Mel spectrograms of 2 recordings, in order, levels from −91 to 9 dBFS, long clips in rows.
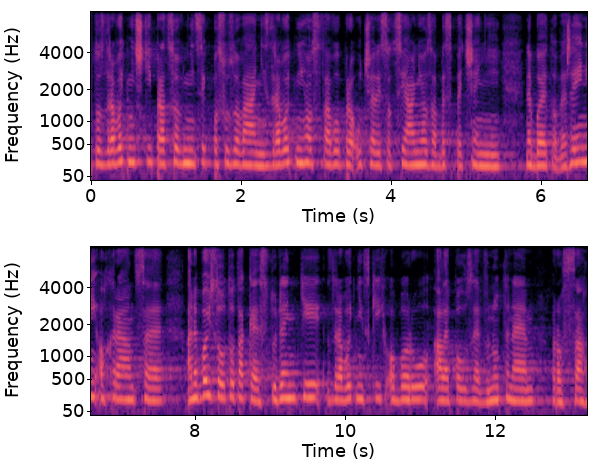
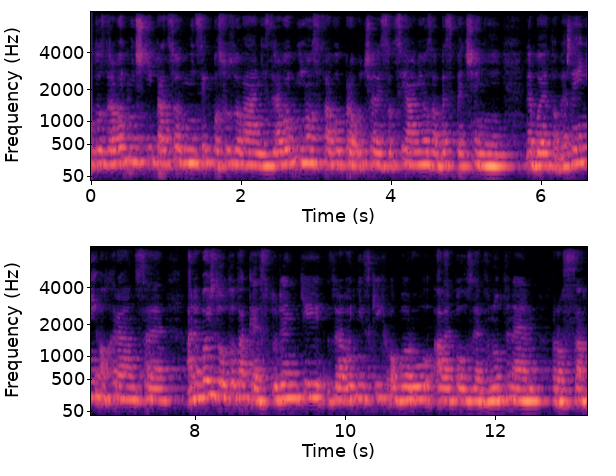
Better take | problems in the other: first | room echo; dies away in 0.5 s

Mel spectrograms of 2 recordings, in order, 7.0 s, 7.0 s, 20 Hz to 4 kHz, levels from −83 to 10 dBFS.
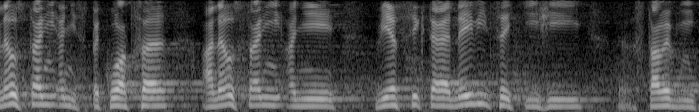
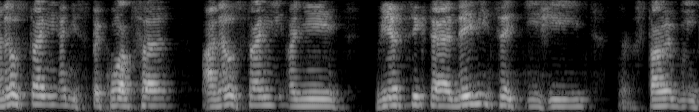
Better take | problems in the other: first | noise reduction (neural mask model DeepFilterNet 3)

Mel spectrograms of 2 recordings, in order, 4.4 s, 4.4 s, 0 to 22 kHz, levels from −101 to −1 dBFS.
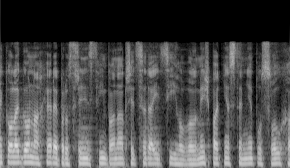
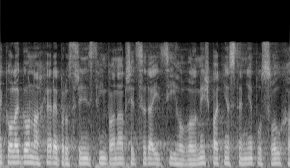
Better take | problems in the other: second | noise reduction (neural mask model RNNoise)

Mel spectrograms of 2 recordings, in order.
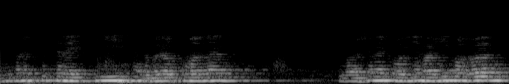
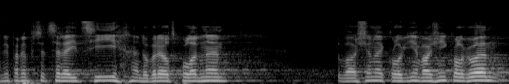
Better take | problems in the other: second | noise reduction (neural separator model SepFormer DNS4)

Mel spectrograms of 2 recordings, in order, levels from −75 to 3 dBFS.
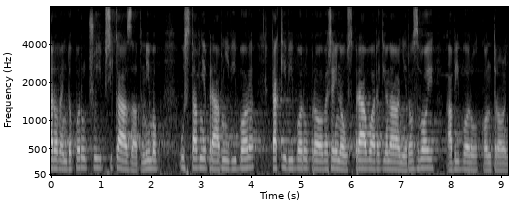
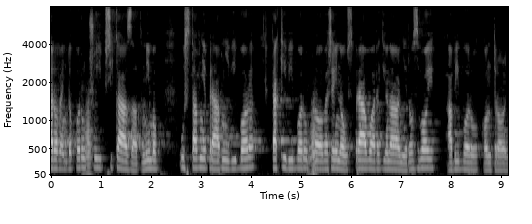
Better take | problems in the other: first | noise reduction (classical method log-MMSE)

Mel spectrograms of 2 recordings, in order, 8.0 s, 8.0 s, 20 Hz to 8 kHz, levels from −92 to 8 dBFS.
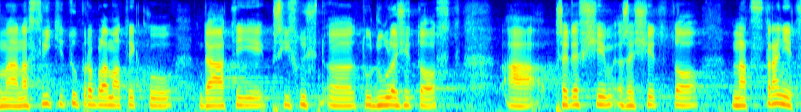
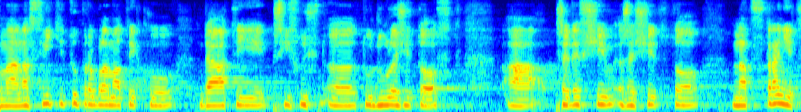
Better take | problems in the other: first | room echo; dies away in 0.2 s

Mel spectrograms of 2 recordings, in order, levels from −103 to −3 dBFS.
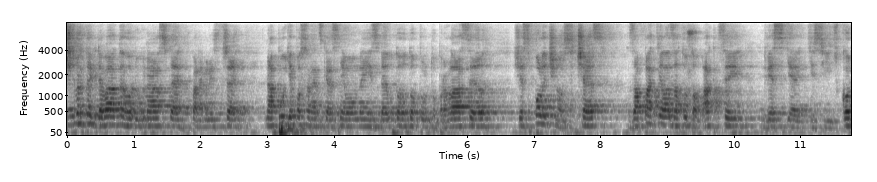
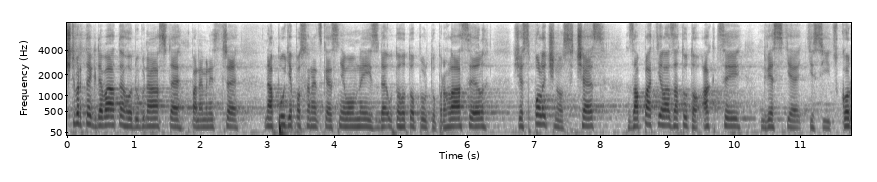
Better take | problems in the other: second | noise reduction (neural separator model SepFormer DNS4)

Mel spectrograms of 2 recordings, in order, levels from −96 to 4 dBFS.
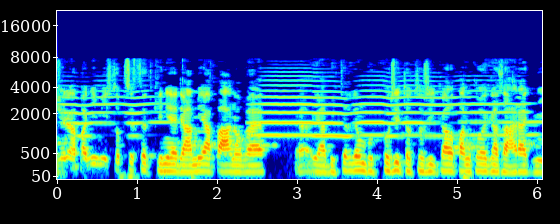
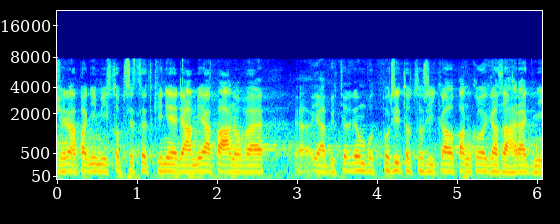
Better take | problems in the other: second | noise reduction (classical method Wiener filter)

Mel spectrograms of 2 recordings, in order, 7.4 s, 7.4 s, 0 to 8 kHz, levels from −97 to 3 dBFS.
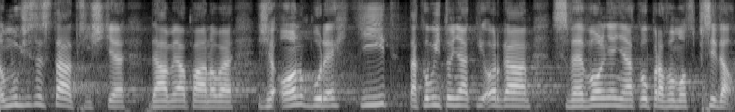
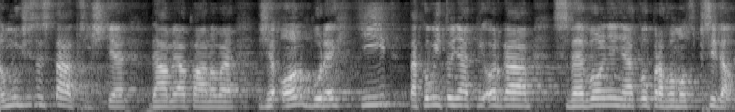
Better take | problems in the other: first | room echo; dies away in 0.7 s

